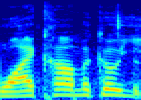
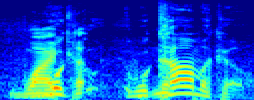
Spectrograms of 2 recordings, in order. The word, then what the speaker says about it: Wicomico: I pronounce it wrong. I call it Wicomico. – It's Wicomico.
